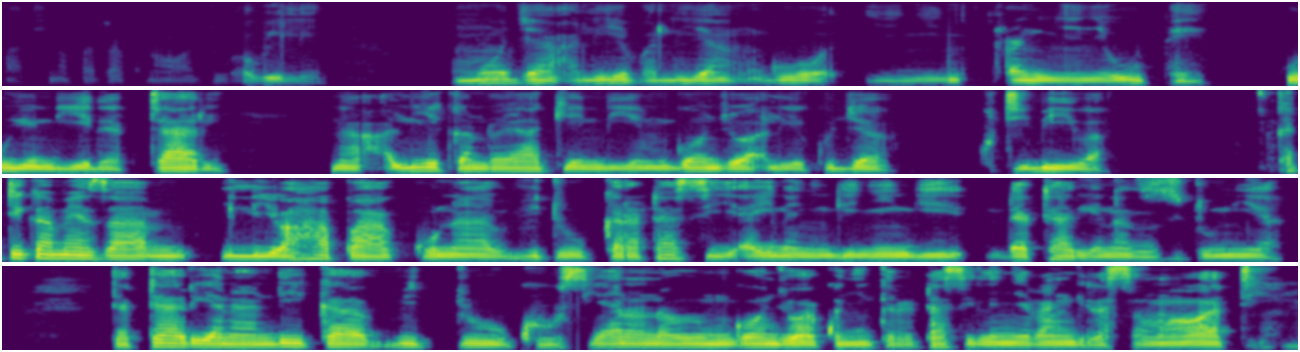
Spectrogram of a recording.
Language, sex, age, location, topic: Swahili, male, 18-24, Nairobi, health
